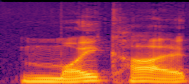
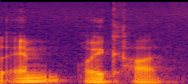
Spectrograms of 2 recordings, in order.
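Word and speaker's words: Em-eukal: Der Clou dabei, Moikal klang zu sehr nach Apotheke. Daher wurde das M geschrieben, wie es ausgesprochen wird. Also M-Eukal.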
